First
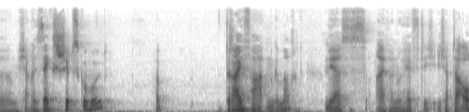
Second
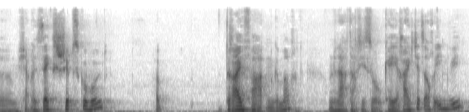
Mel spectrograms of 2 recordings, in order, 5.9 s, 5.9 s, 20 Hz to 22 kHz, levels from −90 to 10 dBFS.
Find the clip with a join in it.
first; 1 cut; at 4.0 s

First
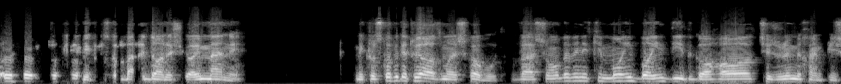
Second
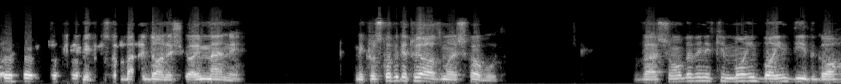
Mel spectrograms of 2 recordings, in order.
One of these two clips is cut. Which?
first; 1 cut; at 5.1 s

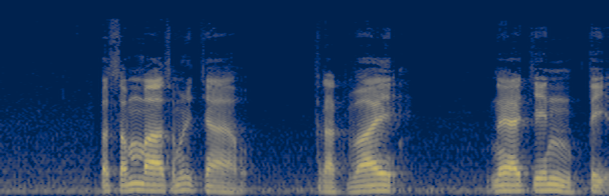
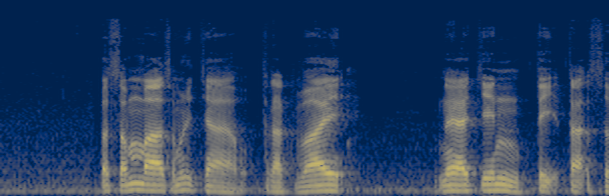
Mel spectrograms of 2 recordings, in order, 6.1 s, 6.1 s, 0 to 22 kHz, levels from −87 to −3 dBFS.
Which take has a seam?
second; 1 cut; at 2.6 s

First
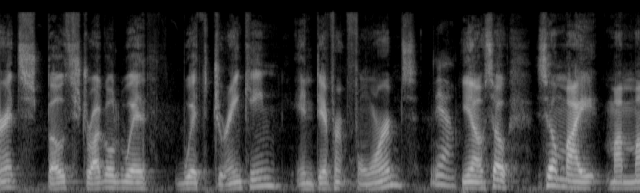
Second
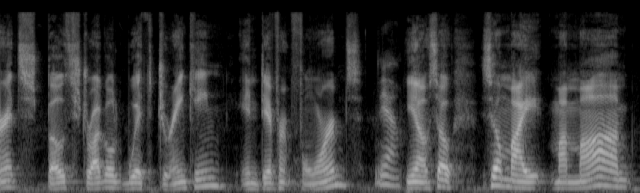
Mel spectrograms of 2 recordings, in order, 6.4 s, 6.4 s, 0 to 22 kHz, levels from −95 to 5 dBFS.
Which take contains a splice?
second; 1 cut; at 1.2 s

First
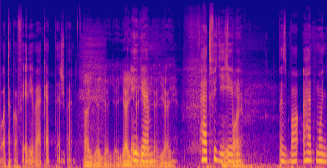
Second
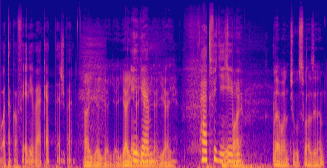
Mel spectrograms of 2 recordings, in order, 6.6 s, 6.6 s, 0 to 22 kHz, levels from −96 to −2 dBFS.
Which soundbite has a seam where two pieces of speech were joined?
second; 1 cut; at 5.4 s

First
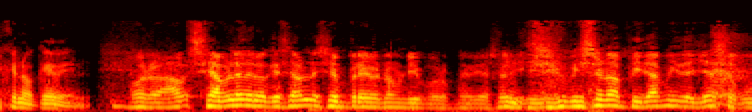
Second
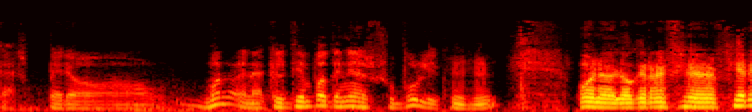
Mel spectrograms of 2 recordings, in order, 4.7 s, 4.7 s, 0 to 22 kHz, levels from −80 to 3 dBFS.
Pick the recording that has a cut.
second; 1 cut; at 2.3 s

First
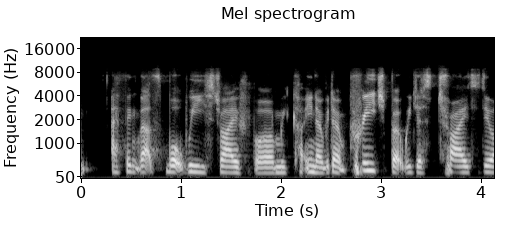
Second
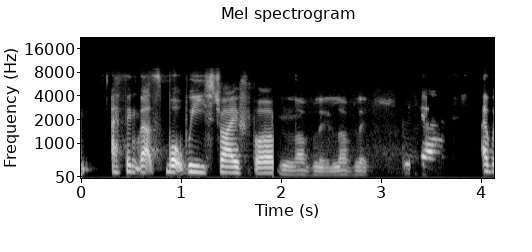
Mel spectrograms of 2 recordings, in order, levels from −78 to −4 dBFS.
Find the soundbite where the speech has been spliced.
second; 2 cuts; at 1.9 s, 3.2 s

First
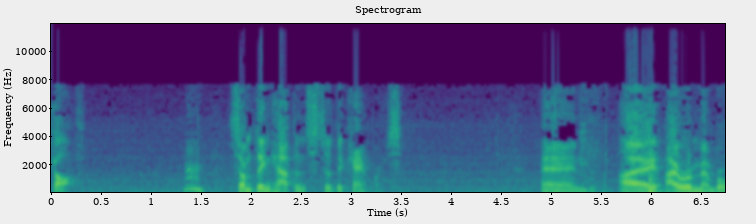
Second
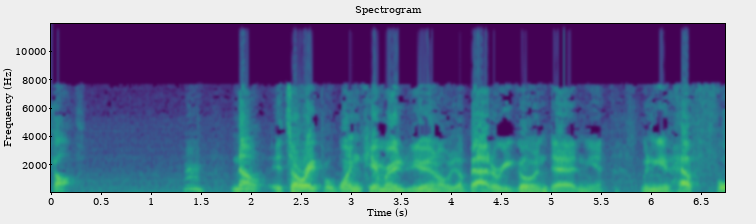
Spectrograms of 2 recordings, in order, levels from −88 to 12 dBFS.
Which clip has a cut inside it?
first; 1 cut; at 1.7 s

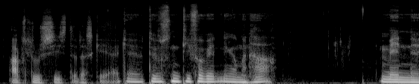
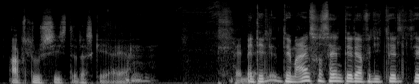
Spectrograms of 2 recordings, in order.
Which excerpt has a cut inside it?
first; 1 cut; at 1.2 s

